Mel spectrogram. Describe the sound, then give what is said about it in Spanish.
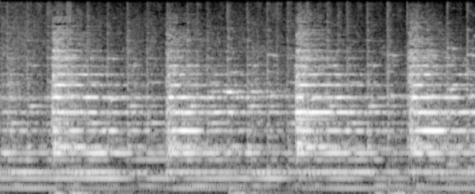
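Church bells of the San Sebastián temple in Comitán ring loudly in repeated, evenly spaced strikes, each blending into a sustained, humming ring under deep, booming tones. “Las campanas del templo de San Sebastián repicaban con fuerza.”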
